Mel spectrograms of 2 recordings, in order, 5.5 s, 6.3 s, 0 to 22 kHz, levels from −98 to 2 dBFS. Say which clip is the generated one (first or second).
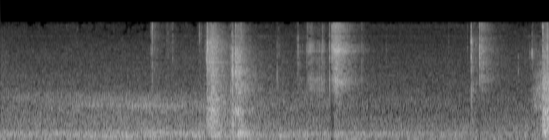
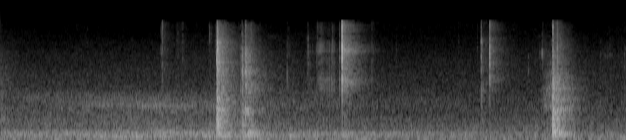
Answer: first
